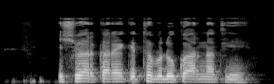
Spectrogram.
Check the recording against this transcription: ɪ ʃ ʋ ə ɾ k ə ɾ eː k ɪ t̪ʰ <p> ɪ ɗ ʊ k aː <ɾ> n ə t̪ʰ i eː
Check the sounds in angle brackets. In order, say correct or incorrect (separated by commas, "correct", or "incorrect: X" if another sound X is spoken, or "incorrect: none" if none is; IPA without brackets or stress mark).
incorrect: b, correct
